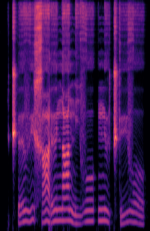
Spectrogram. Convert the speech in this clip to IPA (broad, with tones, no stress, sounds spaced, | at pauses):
t͡ʃʼ ø˨˦ v y˧˥˧ x ɑ˧˥˧ ɾ ø˥ n ɑ˥ n i˨ v o˥ | n ʉ˦˨ t͡ʃʼ y˨˦ v o˦˨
